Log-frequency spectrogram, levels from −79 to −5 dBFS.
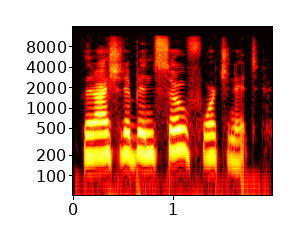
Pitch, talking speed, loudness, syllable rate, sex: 205 Hz, 210 wpm, -17 LUFS, 6.0 syllables/s, female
